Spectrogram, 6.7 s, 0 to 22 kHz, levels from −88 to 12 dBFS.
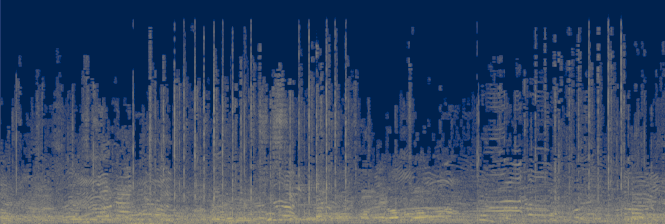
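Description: At 0.62, 3.15 and 6.12 s, brief blips from damaged data in a compressed stream: corrupted bytes make the decoder misread frames and resync. Each lasts about 10 to 14 ms, showing as a thin broadband vertical streak on a spectrogram and an abrupt discontinuity in the waveform.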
